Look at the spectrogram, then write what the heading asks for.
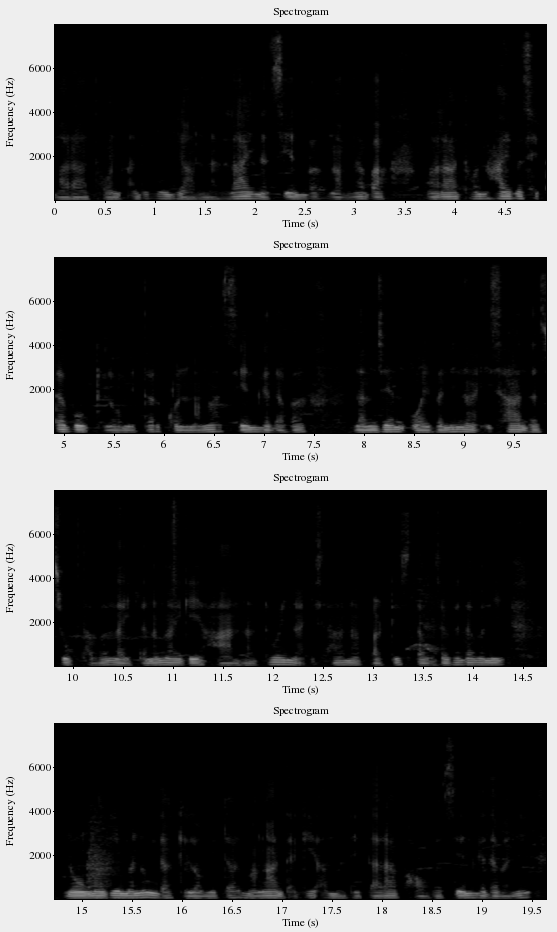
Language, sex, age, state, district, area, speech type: Manipuri, male, 30-45, Manipur, Tengnoupal, rural, spontaneous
